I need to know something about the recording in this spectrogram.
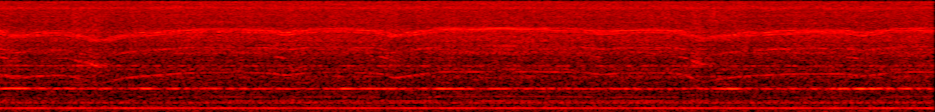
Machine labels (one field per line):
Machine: pump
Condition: abnormal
